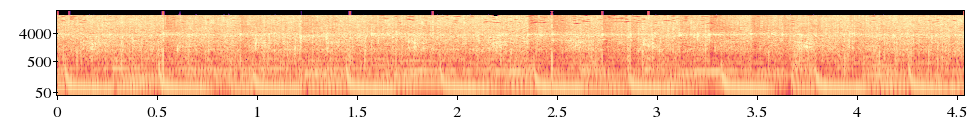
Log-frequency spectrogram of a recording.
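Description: Chicken thigh, drumstick and quartered mushrooms sizzling steadily as they fry in olive oil and butter.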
